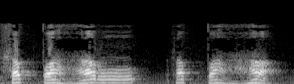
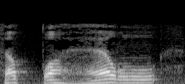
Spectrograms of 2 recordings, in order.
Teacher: الهاء مرققة ولا ينبغي أن تتأثر بالطاء قبلها · Shown in: second take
